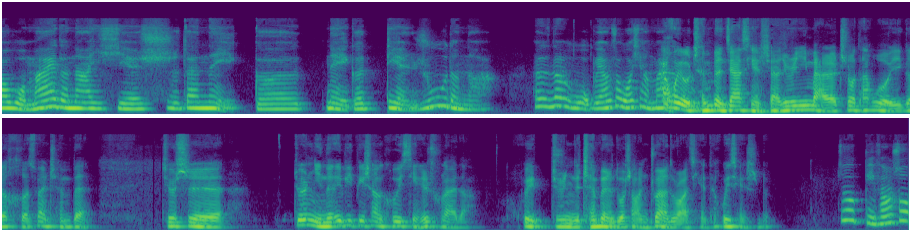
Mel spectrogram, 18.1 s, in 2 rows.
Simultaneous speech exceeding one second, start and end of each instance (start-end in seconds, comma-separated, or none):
none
